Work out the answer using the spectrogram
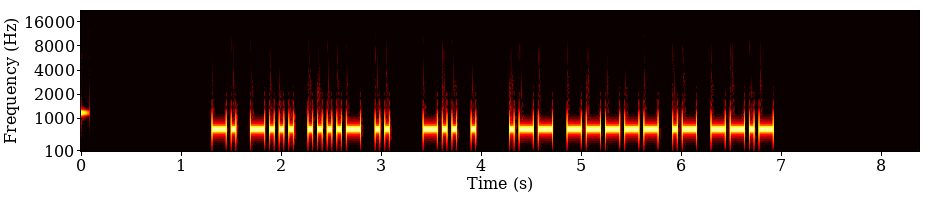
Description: Morse code, heard as a keyed tone, about 25 wpm, 700 Hz. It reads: NB4I DE W0AQ
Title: USA Callsign DE Callsign - 4 Characters - 25wpm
